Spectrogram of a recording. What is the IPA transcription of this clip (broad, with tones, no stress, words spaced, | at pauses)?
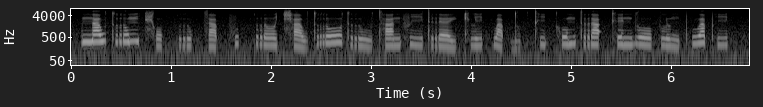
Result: na˥˩wtro˥˩m t͡ɕʰo˨˩k̚pru˨˩k̚sa˨˩p̚fu˥˩k̚ prɤː˧t͡ɕʰa˩˦wtroː˥˩truː˨˩ tʰa˦˥nfiː˧trɛː˨˩j kʰli˦˥t̚ wa˨˩p̚du˨˩k̚tʰi˥˩ʔkʰo˥˩m tra˦˥ʔkʰe˦˥ndoː˧klɯ˨˩ŋ pʰu˥˩a̯ pʰi˦˥t̚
